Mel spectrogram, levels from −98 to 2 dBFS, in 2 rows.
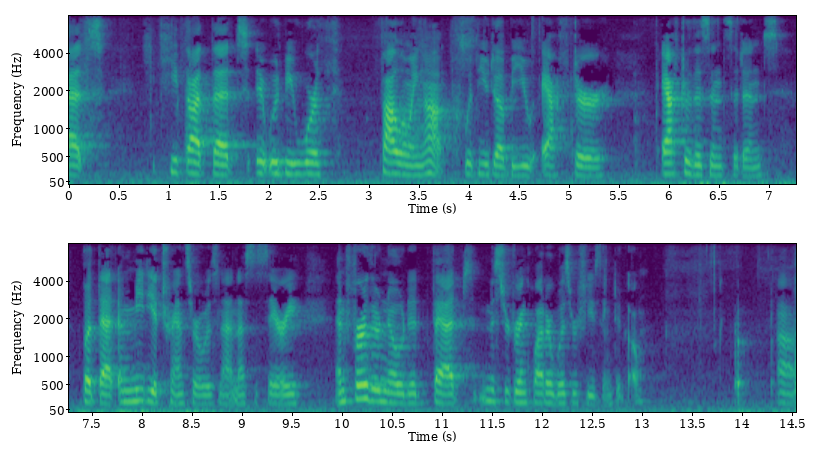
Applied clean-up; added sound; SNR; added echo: none; none; none; none.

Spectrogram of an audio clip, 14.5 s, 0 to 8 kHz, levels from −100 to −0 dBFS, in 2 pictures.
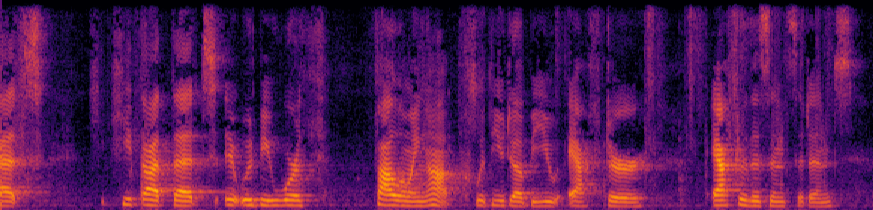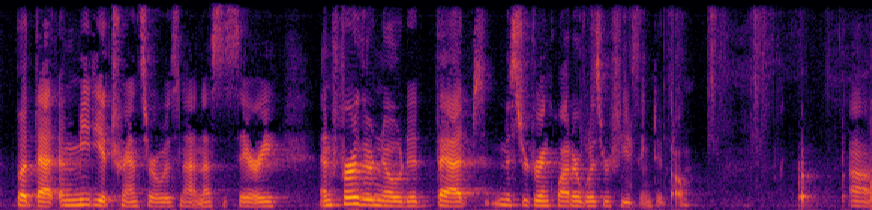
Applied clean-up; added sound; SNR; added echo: neural separator model SepFormer DNS4.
